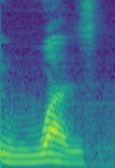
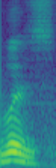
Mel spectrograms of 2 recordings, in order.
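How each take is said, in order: First: The word is said carefully with a full vowel. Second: The word is said loosely with a reduced vowel. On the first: The speaker calls it wrong. "but we don't say was" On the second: The speaker calls it right. "We say was"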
